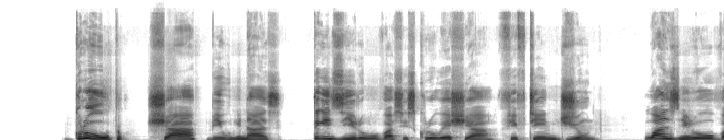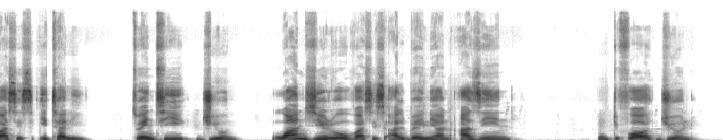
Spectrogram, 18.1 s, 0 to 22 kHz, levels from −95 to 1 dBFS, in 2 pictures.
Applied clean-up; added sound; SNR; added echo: neural mask model DeepFilterNet 3.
